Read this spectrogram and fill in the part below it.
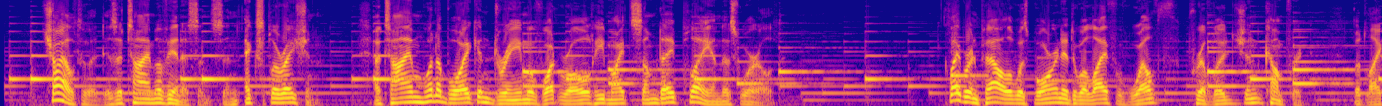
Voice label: Narration VO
